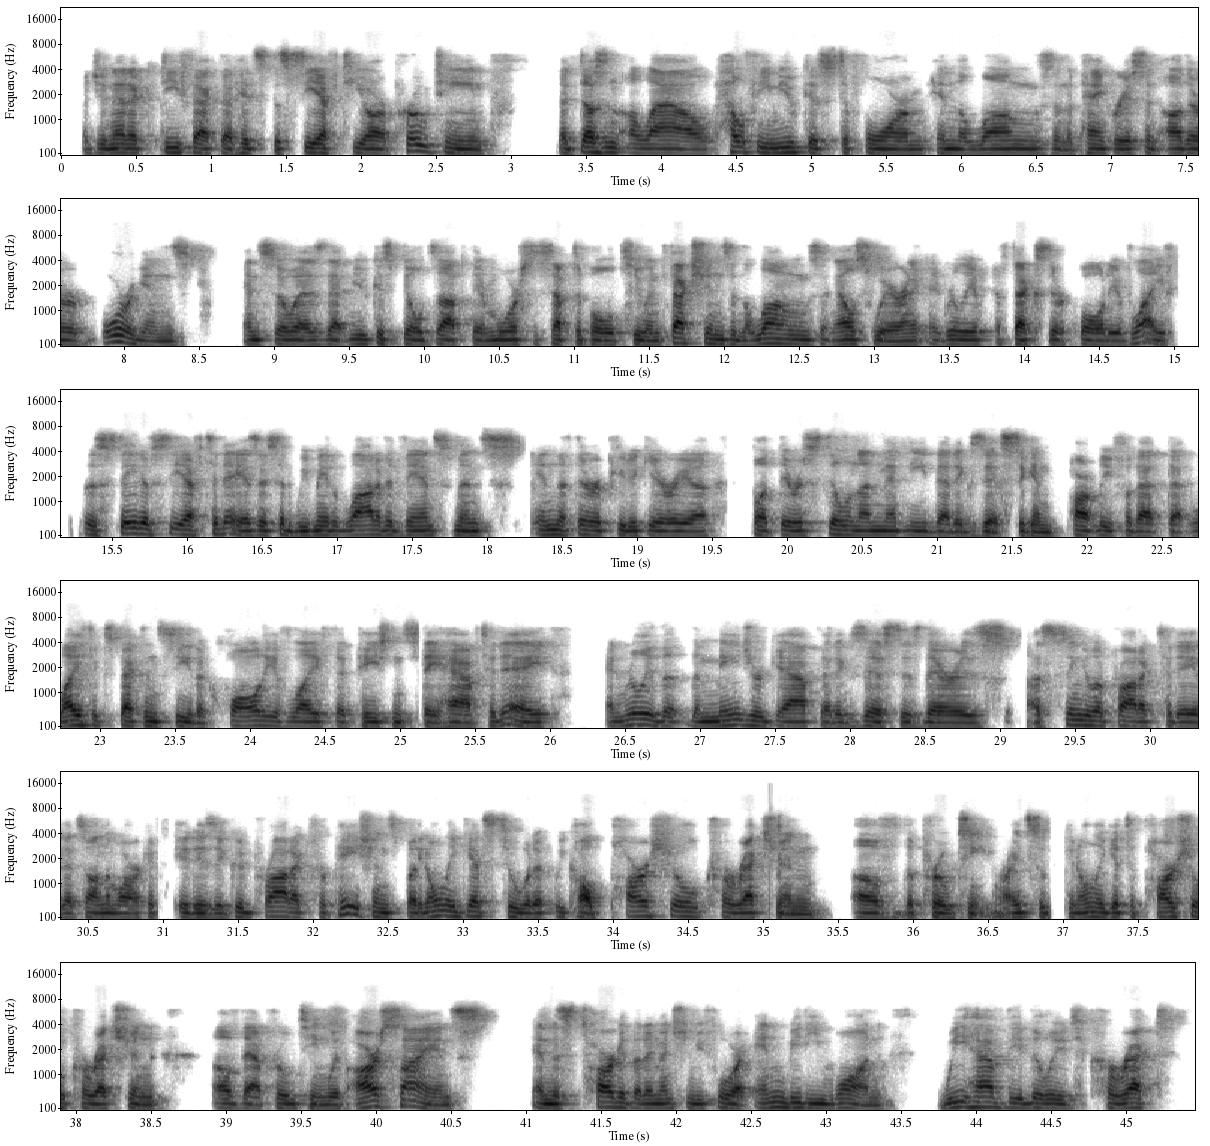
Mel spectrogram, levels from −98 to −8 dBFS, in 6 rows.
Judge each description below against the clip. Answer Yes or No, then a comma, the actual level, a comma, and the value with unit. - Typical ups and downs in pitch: No, narrow, 1.8 semitones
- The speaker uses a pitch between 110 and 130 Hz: Yes, low, 115 Hz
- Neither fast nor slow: No, fast, 210 wpm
